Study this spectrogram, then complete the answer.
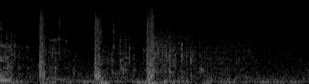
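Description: An axe chops into wood with sharp thuds.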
